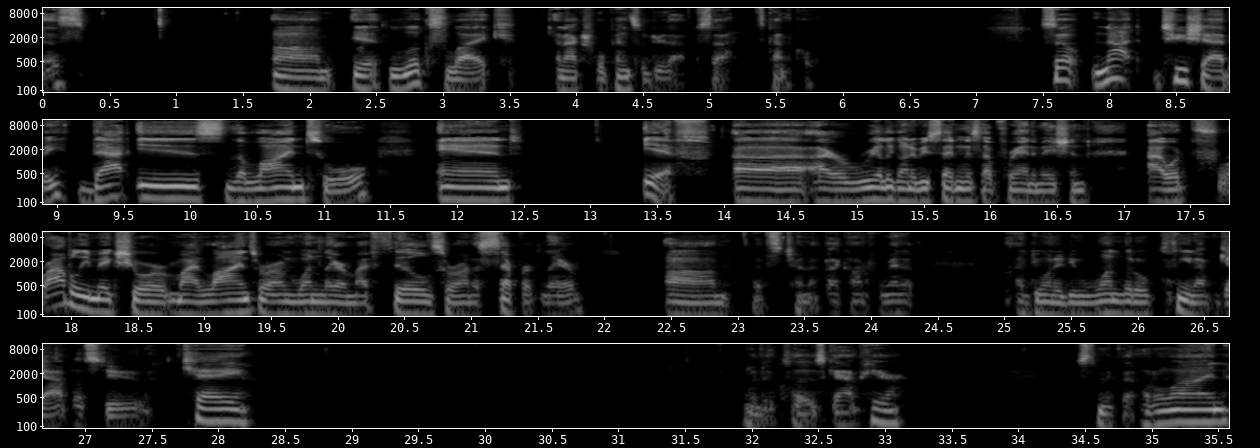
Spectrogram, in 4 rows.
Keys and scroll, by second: 27.7 k.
